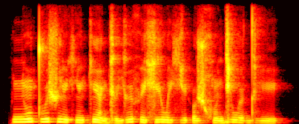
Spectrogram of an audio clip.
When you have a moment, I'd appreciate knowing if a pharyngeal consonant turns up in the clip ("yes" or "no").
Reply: no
